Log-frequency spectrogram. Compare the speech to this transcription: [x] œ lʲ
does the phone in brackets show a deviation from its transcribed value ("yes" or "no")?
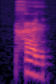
no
